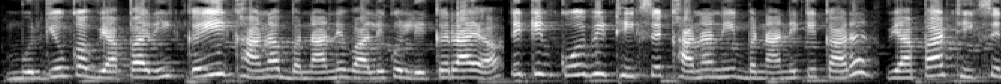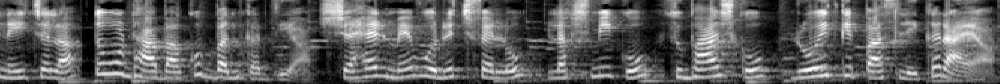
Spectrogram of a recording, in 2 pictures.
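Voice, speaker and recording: A woman narrates a scripted tale for children. Her voice is high-pitched, and light music plays behind her. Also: lively intonation, moderate pace, few pauses.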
